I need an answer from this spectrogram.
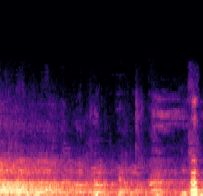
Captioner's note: laughter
